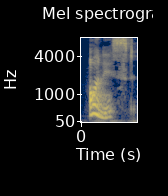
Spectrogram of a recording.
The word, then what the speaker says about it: honest: Now let's look at the second word. Honour. Honour. 2 syllables. Let's break it down again. First syllable, O, short vowel, n, on, just like in honest. Second syllable, short vowel, unstressed. Let's put them together. Honour. Where is the stress? Honour. Yes, it's at the beginning again.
